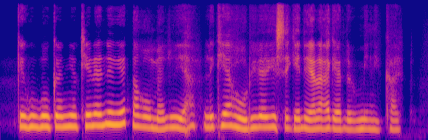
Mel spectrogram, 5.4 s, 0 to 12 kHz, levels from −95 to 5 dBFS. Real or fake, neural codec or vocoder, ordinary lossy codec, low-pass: fake; codec, 16 kHz in and 24 kHz out, 0.4 kbps, LongCat-Audio-Codec, four codebook decoder; none; 10.8 kHz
